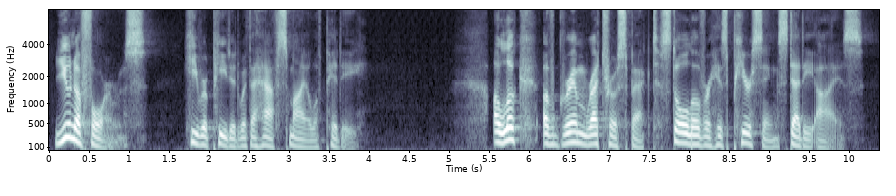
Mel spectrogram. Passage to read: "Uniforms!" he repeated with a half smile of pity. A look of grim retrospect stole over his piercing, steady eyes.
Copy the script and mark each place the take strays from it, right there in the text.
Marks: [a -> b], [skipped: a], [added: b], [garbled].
"Uniforms!" he repeated with a half smile of pity. A look of grim retrospect stole over his piercing, steady eyes.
